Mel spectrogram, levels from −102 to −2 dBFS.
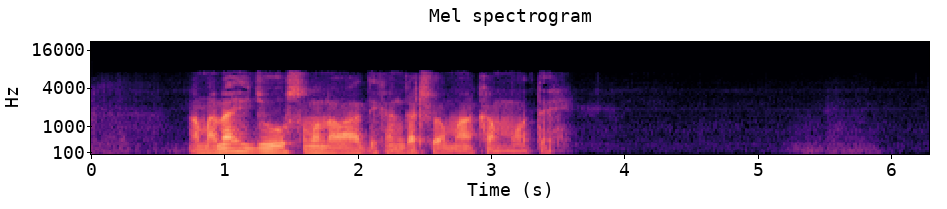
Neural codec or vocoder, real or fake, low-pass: none; real; 7.2 kHz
